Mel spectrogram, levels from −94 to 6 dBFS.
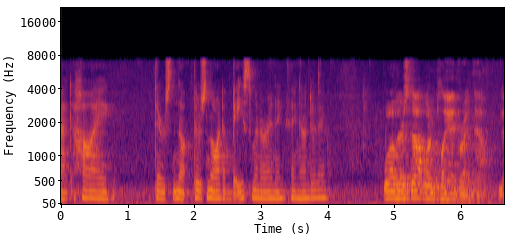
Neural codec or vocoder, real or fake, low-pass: vocoder, 44.1 kHz, 128 mel bands every 512 samples, BigVGAN v2; fake; 7.2 kHz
